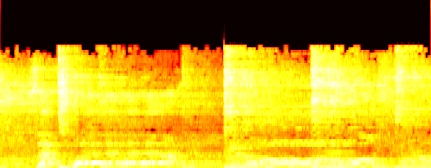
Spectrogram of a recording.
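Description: Live band playing a pop song with a singer holding long, steady notes over a regular bass and drum beat.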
